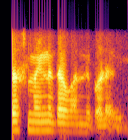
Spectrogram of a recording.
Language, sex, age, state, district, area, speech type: Hindi, male, 30-45, Rajasthan, Karauli, rural, conversation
